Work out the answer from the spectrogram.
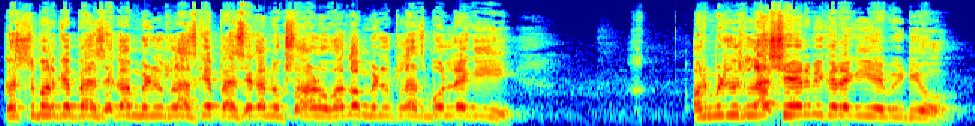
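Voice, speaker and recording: A man with a Haryanvi accent delivers a heated live-stream rant. His voice sits very high and has a gravelly, creaky edge. He talks loud and scolding throughout. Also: steady tone, a little fast. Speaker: live-stream host and teacher.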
